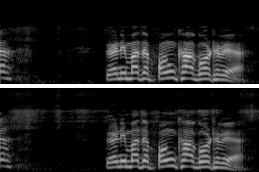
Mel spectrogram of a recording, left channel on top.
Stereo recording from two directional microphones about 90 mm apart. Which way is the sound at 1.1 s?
65° right (ahead or behind).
